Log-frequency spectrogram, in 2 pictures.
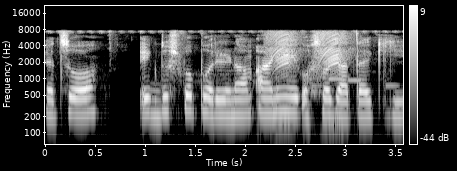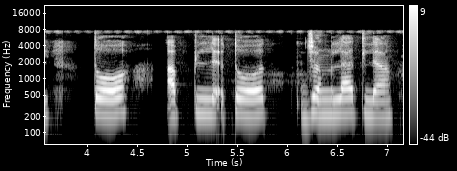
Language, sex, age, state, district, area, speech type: Goan Konkani, female, 18-30, Goa, Pernem, rural, spontaneous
